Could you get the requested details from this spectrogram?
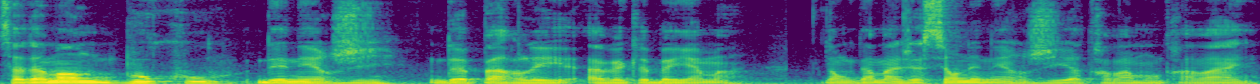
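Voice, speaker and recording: A man speaks at a fairly slow pace with a very deep, low pitch. His pitch varies in an ordinary way. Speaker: B2B marketing strategist. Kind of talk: interview answer.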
